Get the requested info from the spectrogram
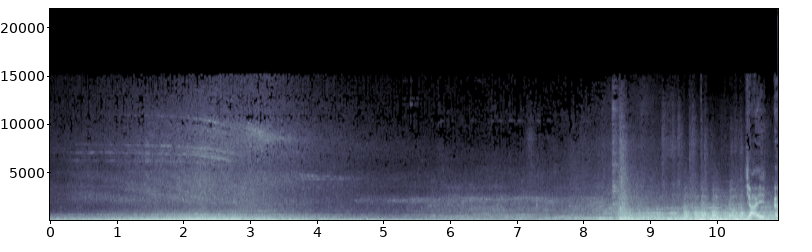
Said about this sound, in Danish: netop boardet et tog i Londons undergrund på vej ud for at mødes med Anton Chowdhury.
